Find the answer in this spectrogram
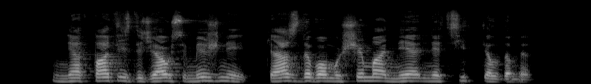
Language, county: Lithuanian, Alytus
